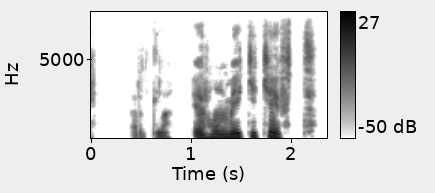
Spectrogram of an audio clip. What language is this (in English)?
Icelandic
